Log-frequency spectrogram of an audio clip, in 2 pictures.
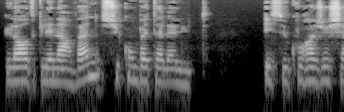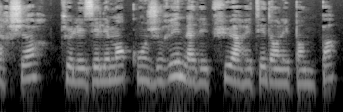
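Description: A woman reading a classic adventure novel aloud in a measured, steady way. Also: mid-range voice. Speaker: audiobook narrator. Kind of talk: scripted narration.

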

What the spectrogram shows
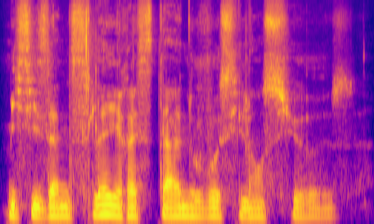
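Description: A man narrating a story in a measured, even audiobook reading. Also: low voice.

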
